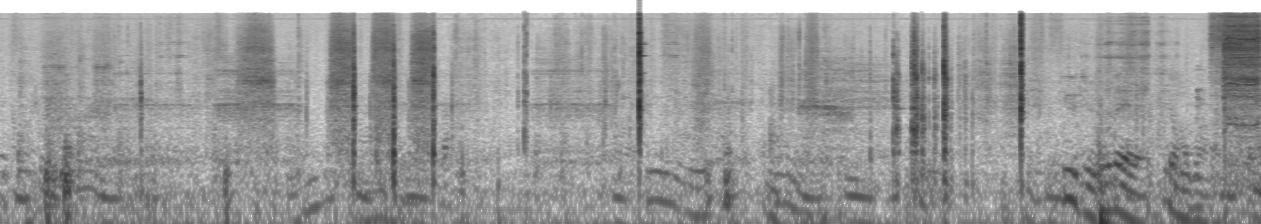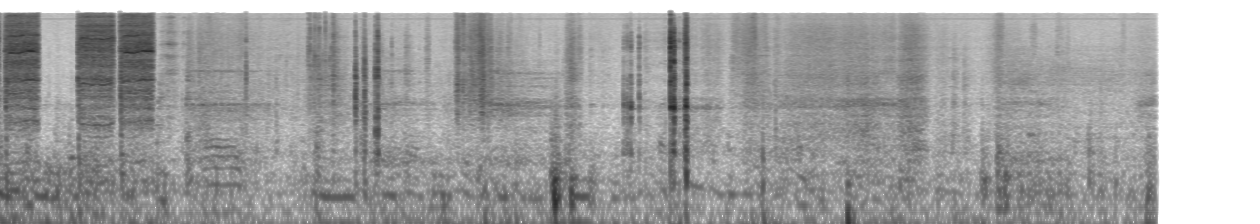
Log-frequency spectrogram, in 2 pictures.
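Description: Plastic lens parts click and knock as hands handle them.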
